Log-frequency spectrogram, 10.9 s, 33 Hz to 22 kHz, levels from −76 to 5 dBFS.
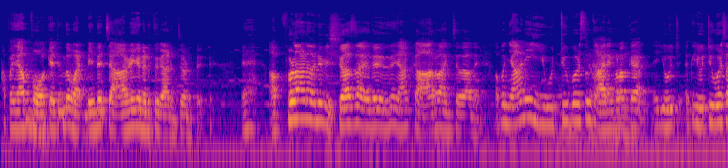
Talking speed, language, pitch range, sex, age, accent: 120 wpm, Malayalam, 145-195 Hz, male, 20-39, native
